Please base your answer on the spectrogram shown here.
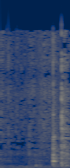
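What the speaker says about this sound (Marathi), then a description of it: "हे जे चवाळ शिजवून घेतलेलं आहे ते याच्यामध्ये घालायचं।" Cooked black-eyed peas (chavali) tipped into a hot pan for chavali usal and stirred, a soft sizzle followed by two quick spoon scrapes near the end, close and brief without speech.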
